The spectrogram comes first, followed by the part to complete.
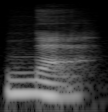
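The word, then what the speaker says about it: ね: This is ne.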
